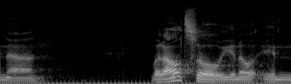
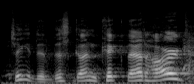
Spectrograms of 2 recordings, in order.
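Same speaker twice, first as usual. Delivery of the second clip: high, loud puzzled question; imitated astonished uncle; acted bafflement; 7 semitones higher, 5 dB louder than usual. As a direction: ask in mock amazement as the uncle. Uncle baffled by dropped pants.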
